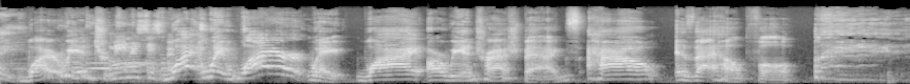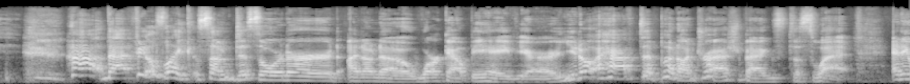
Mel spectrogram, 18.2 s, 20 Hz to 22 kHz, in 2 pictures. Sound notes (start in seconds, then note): 8.2 laughs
